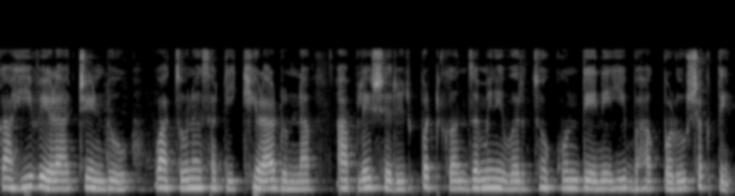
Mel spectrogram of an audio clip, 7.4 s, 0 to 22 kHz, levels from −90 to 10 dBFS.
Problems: none marked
